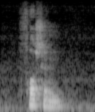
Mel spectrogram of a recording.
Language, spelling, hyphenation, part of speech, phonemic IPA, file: German, forschen, for‧schen, verb / adjective, /ˈfɔʁʃən/, De-forschen.ogg
- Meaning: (verb) to research; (adjective) inflection of forsch: 1. strong genitive masculine/neuter singular 2. weak/mixed genitive/dative all-gender singular 3. strong/weak/mixed accusative masculine singular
